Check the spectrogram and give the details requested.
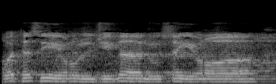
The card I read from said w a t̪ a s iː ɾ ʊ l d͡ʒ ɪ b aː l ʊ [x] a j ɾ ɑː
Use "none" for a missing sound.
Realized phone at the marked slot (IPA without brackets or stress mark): s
